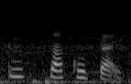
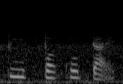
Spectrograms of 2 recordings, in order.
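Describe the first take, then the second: The two takes are said the same way.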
